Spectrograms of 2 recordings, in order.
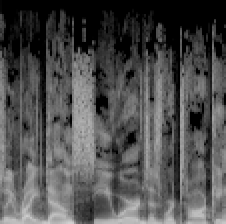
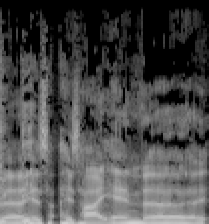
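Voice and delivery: normal talking voice

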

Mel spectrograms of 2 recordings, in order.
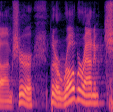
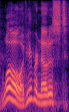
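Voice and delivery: ordinary talk, nothing marked

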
